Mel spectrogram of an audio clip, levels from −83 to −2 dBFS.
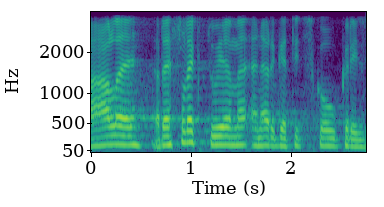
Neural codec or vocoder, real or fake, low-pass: none; real; 3.6 kHz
